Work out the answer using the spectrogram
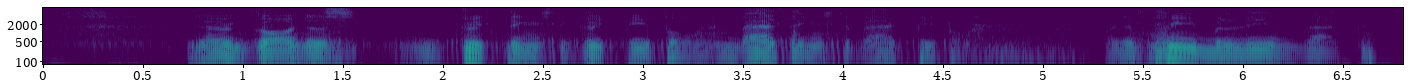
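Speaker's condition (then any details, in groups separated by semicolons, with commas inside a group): Cleft palate; talks funny, self-described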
